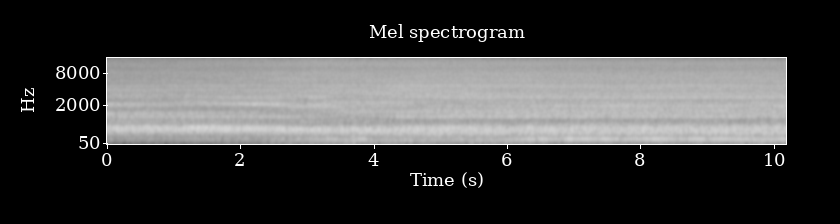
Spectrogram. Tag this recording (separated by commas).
inside a small room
